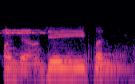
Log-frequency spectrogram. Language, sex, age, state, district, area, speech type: Marathi, male, 18-30, Maharashtra, Yavatmal, rural, conversation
